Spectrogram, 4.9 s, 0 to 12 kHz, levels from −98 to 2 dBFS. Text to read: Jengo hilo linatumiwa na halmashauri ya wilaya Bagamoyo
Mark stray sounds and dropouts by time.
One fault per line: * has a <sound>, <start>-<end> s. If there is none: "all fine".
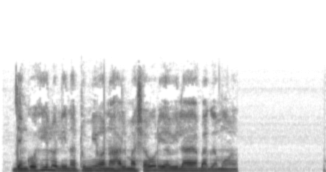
all fine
